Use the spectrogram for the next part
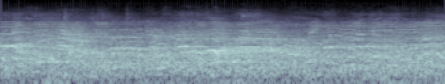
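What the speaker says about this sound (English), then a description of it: "The crowd loving it." A high school boys' basketball game crowd chattering and cheering in a gym, a steady loud wash of many voices throughout.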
